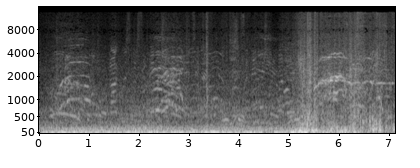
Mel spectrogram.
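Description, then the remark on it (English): A jet cabin roars and rattles through severe turbulence, a loud steady rumble with jolts and clatter as a cart flips over and spills hot water, while people cry out and shout in alarm throughout. “I can't imagine what it would be like to feel that jet move like that.”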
